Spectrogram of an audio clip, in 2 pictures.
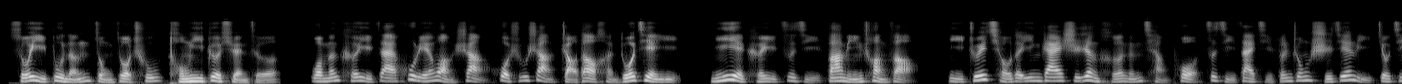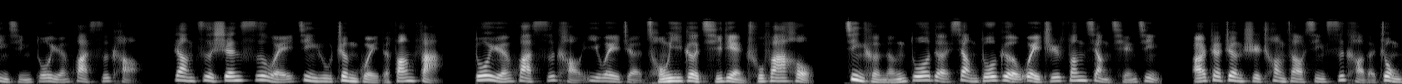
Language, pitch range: Chinese, 130-185 Hz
